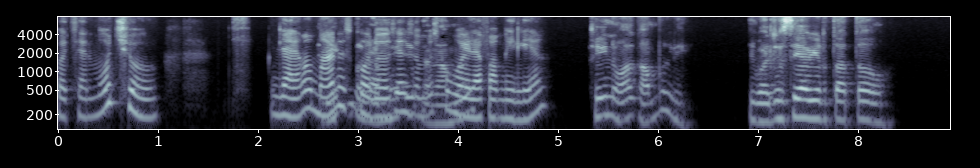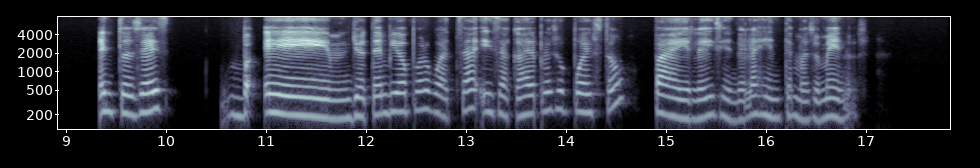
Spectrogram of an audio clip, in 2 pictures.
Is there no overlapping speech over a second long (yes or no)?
no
